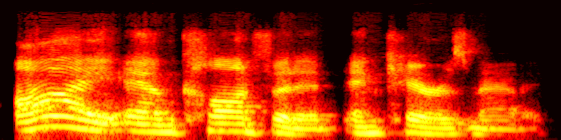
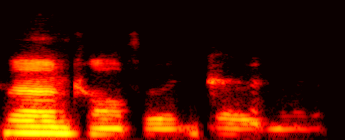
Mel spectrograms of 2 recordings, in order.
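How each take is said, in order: First: It is said with strong passion. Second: It is said flatly, without passion.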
